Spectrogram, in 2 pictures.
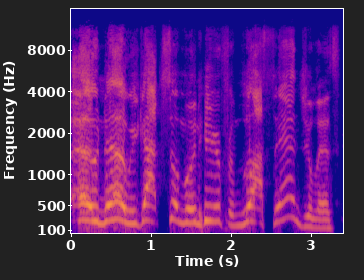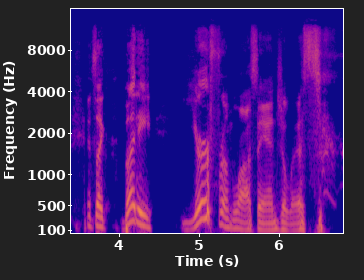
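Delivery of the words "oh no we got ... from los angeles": pitched-up California surfer dude talk. Recounting what Jay said about someone from Los Angeles, in Jay's surfer dude voice. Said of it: "He literally talks like a surfer dude".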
